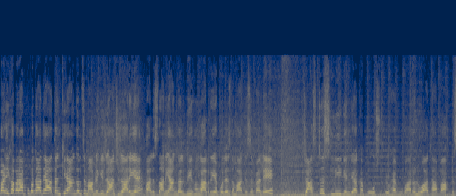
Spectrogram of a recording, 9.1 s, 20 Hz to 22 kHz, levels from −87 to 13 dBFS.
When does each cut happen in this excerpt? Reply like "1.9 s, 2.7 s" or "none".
4.7 s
